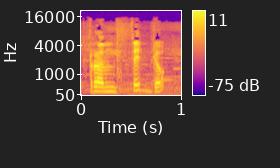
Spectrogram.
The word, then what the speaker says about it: Roncero: Bueno, pues Paco Roncero se da Roncero. Sí, lo he dicho bien.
